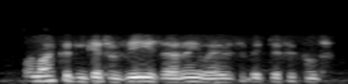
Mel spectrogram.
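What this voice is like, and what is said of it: Unconvincing put-on Irish accent. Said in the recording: “maybe you could have worked on the accent a little bit better, or phoned in using one that you could actually do... You sounds like you're from Pakistan... Go on, doing your real voice”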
